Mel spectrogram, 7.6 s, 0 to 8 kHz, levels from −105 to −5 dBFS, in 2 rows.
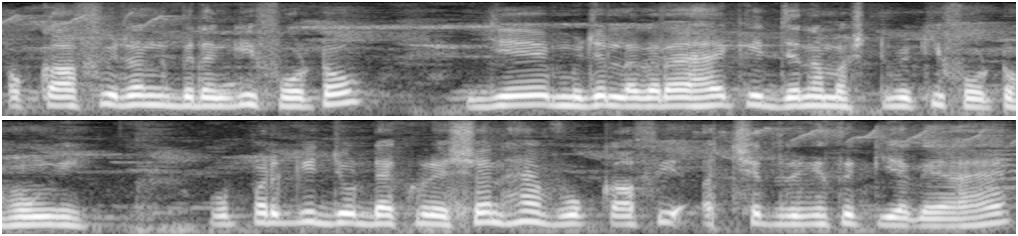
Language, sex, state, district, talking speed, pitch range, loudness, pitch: Hindi, male, Chandigarh, Chandigarh, 220 wpm, 175-205 Hz, -14 LUFS, 185 Hz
